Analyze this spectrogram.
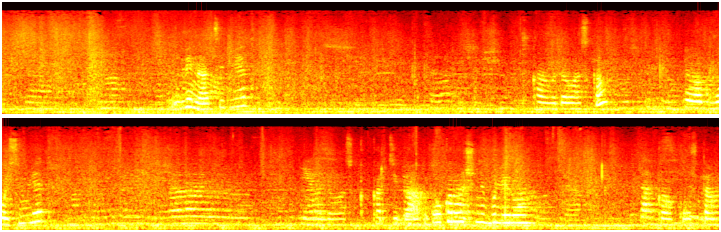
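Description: Knitted clothes rustle softly as they are handled and laid down.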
